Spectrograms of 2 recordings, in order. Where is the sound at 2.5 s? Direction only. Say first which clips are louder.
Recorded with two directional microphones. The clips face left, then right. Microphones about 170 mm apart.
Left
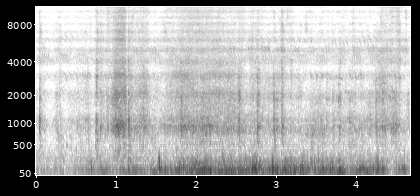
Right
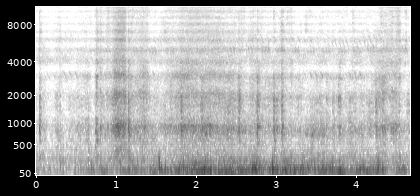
Even; 50° right (ahead or behind).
